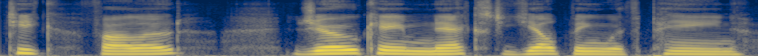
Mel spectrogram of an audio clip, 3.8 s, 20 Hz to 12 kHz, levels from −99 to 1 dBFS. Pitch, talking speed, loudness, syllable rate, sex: 175 Hz, 125 wpm, -15 LUFS, 3.7 syllables/s, female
